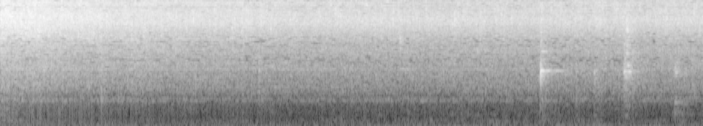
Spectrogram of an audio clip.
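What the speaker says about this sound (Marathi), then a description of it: "आता त्याच्यावरती आपण कांदा घालूया" Onion goes into a pan of crushed garlic frying in oil for a Konkani radish greens dish, giving a steady close sizzle with a louder hiss at first and a few light scrapes and clicks of stirring.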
